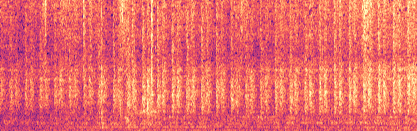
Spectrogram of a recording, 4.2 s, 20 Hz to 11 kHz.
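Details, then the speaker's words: 2005 Dodge Ram 2500 5.7 Hemi V8, almost 300,000 miles, idle with a dead cylinder misfire: sharp steady tick three to four per second; suspected seized roller lifter wiping a cam lobe causing low compression, unconfirmed. "I think a cam is worn out I think Josiah uh from Blue Sky Mobile Auto Repair just posted uh a short video on where the the lifter the roller like basically seizes up choos up the lob on the cam and then the cylinder has low compression"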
